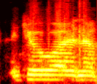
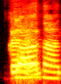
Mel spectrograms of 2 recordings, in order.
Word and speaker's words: Johnna: Joanna ba? Hindi. It's pronounced as Jana, not naman. Joanna. Yeah. Joanna. Jana. Di ba itong pakato? Excuse me pa, it's like Jana, not Joanna.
